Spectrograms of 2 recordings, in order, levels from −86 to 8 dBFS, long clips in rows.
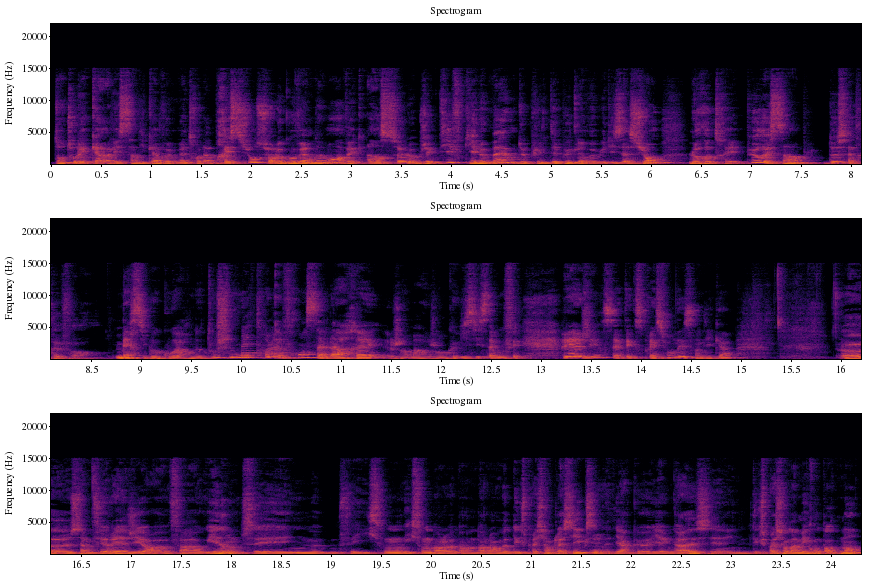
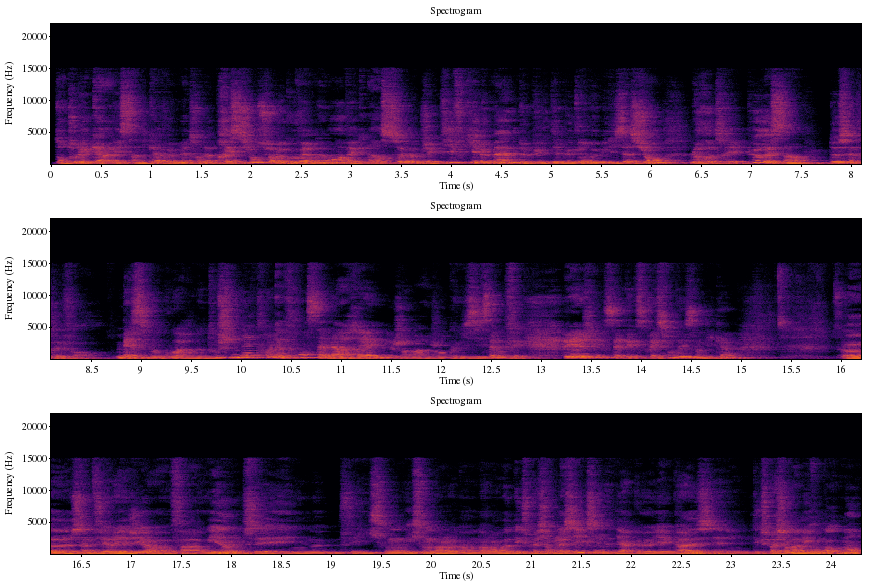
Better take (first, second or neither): first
